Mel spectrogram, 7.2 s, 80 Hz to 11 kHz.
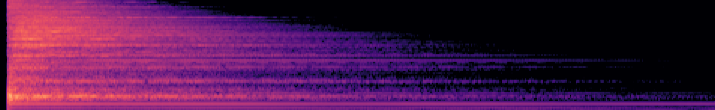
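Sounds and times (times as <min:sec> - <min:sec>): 
Paiste Color Sound 900 Blue heavy crash cymbal: 0:00.1 - 0:04.1.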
